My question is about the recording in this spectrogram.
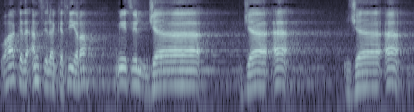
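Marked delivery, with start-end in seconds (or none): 1.8-6.1 جاء with its long alif held very slowly before the hamza; drawn-out madd. Shown as a demonstration. Teacher drilling the madd in جاء, very slow and stretched. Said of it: "عندي مد".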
